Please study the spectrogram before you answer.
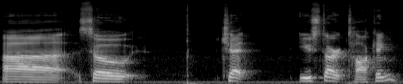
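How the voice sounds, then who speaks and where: A man narrating an improvised tabletop game as game master, halting and backtracking mid-sentence. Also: medium pitch, pushed and bright, clear, resonant tone.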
